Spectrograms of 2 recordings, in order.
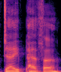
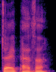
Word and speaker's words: Dalpedder: Marion of Daypether, which is spelled Dalpedder, but I think is pronounced Daypether. Daypether.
